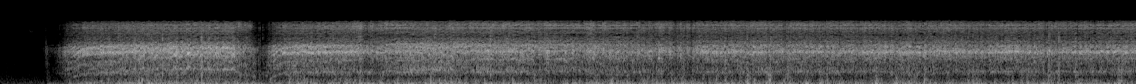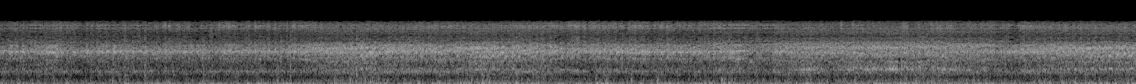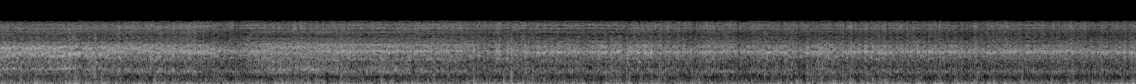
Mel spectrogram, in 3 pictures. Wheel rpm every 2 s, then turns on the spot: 70, 130, 160, 160, 160, 160, 160, 160, 160, 160, 160, 160, 160, 160, 160, 160, 160.
none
